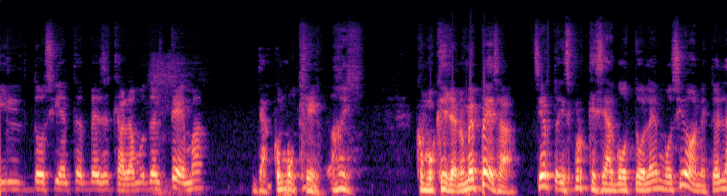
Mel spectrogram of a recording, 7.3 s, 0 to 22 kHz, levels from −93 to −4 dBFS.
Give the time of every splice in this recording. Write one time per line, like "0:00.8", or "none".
none

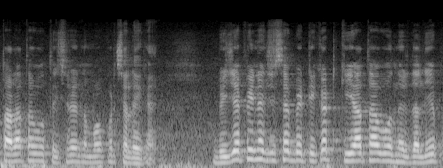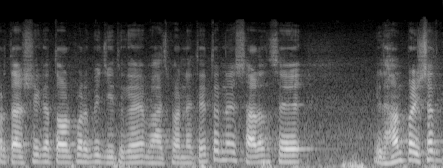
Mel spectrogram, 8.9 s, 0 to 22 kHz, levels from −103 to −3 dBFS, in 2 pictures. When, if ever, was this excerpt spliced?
none

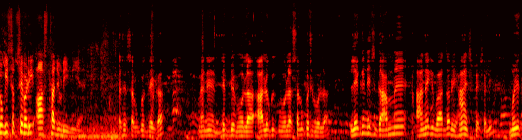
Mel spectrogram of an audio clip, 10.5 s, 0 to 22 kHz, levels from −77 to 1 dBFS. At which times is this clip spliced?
0:02.4

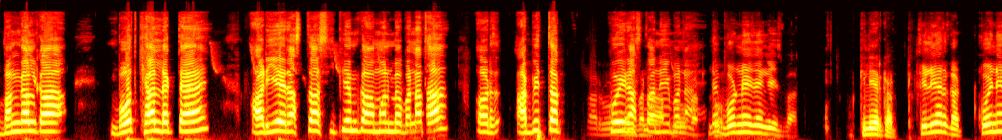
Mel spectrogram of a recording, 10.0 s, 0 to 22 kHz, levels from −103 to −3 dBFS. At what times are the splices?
0:06.7

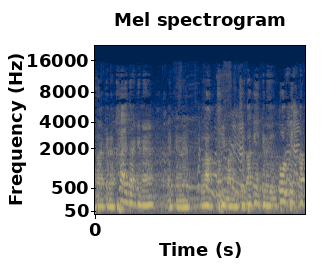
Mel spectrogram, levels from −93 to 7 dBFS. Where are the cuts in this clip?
none

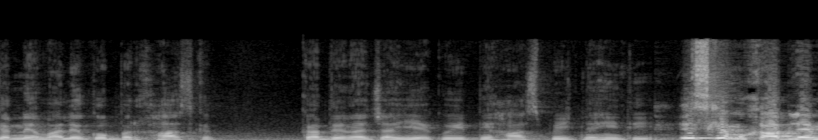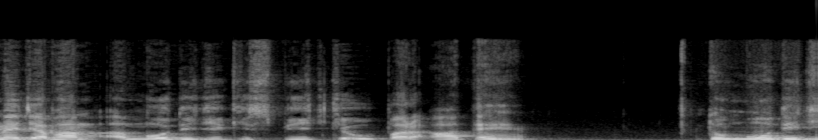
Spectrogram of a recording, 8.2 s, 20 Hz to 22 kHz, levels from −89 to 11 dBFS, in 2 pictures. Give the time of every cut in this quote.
0:03.3

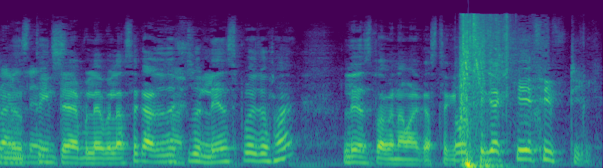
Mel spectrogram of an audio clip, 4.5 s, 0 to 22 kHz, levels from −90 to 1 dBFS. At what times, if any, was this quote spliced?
0:03.4

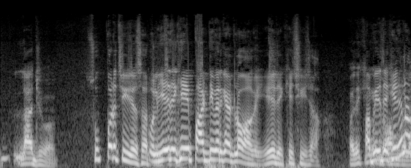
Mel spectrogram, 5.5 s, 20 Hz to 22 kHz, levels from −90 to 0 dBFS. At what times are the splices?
0:02.0

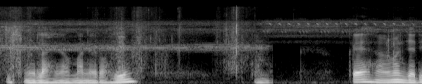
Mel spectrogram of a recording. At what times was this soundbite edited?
0:02.7

